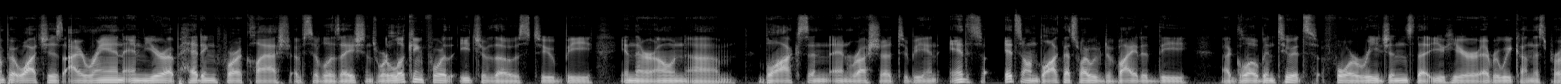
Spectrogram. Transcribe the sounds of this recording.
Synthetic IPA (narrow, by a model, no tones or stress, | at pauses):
mpɨʔ̚wɑt͡ʃɪza̰ɪɹæ̃nɨ̰̃njʊɹəphɛɾɪ̃ŋfə˞ɨkʰl̥æʃʌ̰v̥sɪvl̩ˠəzeɪʃn̩zwəɹlʊkɪ̃ŋfə˞it͡ʃʌvðoʊz̥tʰɨbiʔɨ̃nðə˞õʊ̃n | blɑksɨ̃nɨ̰̃nɹʌʃɨɾʰɨbiɨ̃nʔɪsɨtsõʊ̃nblɑ̰k̚ðætswaɪwivdɨvaɪɾɨd̪̚ðɨ | ɡloʊbɪ̃ntʰʉɨtsfɔɹɹid͡ʒɨ̃nzðɨ̰t͡ʃɨɦiɹɛ̰vɹiwikn̩ðɪspʰɹ̥o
